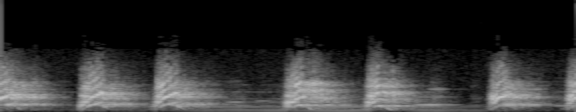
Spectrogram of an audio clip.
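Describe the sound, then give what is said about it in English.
A dog barks six times in a steady, rapid rhythm, each bark loud and sharp, with no voices or other sounds around it. “Would you insist upon going with me if I walk the dog?”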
